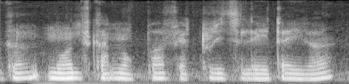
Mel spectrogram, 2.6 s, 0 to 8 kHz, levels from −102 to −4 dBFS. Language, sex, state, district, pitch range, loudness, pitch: Wancho, male, Arunachal Pradesh, Longding, 130-140 Hz, -16 LUFS, 135 Hz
